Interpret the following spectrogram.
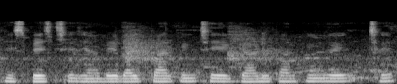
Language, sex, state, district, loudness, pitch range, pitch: Gujarati, male, Gujarat, Gandhinagar, -16 LUFS, 135-145 Hz, 140 Hz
